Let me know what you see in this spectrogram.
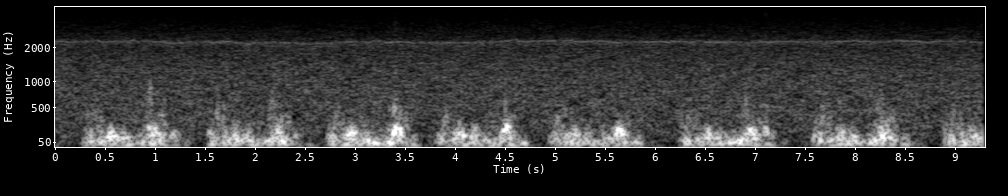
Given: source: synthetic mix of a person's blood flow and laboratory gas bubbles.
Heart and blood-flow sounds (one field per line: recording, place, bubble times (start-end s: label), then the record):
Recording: Doppler ultrasound of blood flow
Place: precordium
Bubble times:
7.11-7.20 s: bubbles
From the record:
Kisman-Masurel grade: 123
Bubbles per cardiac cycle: 1 to 2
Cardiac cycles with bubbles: 10 to 50%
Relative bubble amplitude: loud (0.450 to 0.775)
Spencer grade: 2 (many but less than half of the cardiac periods contain bubble signals, singularly or in groups)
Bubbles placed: only in the low amplitude regions of the cardiac cycle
